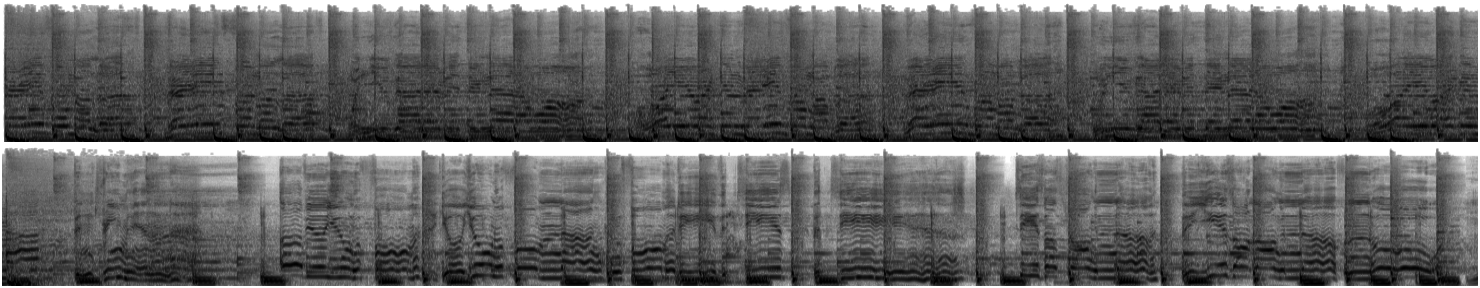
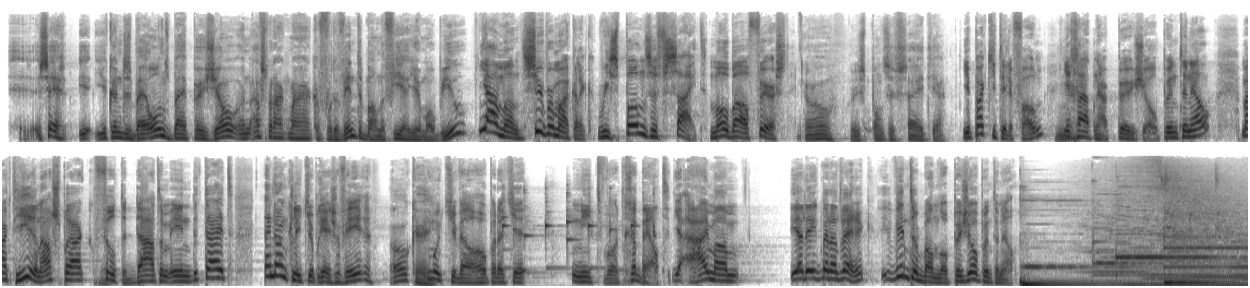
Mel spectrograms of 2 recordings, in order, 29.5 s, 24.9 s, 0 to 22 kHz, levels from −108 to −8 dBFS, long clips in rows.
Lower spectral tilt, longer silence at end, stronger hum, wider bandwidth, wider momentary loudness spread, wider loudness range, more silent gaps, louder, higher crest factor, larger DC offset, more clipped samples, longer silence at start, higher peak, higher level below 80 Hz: about the same, -5 dB/octave vs -4.5 dB/octave; about the same, 0 s vs 0 s; neither; first, 19.5 kHz vs 16 kHz; second, 4 LU vs 8 LU; about the same, 3 LU vs 4 LU; neither; first, -11 LUFS vs -28 LUFS; about the same, 10 dB vs 14 dB; neither; neither; about the same, 0 s vs 0.05 s; first, 0 dBFS vs -14 dBFS; first, -16 dBFS vs -44 dBFS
